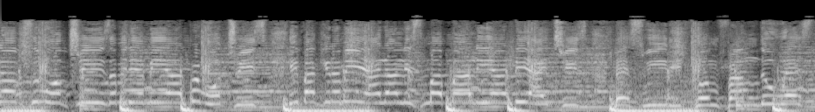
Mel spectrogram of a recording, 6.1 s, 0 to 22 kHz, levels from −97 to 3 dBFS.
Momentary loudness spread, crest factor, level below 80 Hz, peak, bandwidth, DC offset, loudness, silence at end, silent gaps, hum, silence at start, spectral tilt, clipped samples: 3 LU; 10 dB; -16 dBFS; -2 dBFS; 11 kHz; under 0.1%; -12 LUFS; 0 s; none; none; 0 s; -4 dB/octave; under 0.1%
